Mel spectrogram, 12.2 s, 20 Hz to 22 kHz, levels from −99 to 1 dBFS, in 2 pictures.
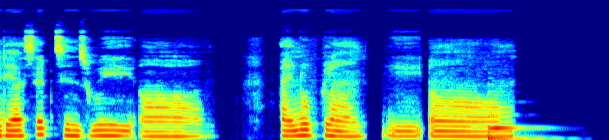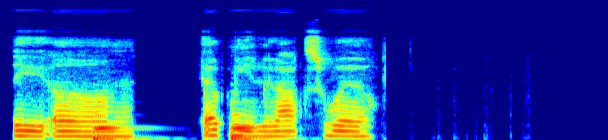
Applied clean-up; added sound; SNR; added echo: none; Bowed string instrument; 0 dB; none.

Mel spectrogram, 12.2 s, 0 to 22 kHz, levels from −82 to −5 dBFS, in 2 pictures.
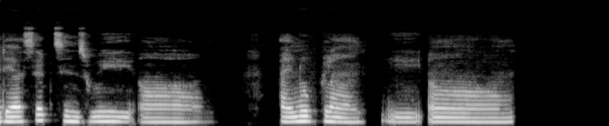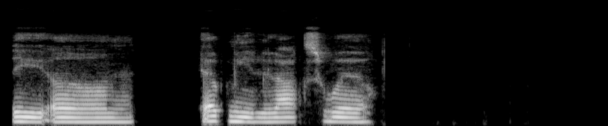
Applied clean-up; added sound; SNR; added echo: none; none; none; none.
